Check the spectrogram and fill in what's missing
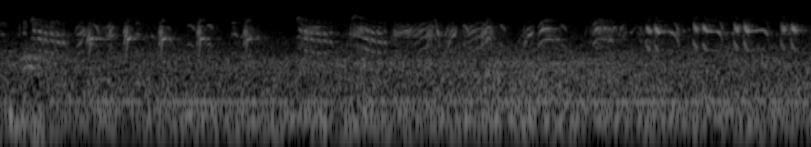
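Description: Eurasian tree sparrows chirp in a busy, overlapping chatter of short sharp notes, several birds calling at once over a steady low hum.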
